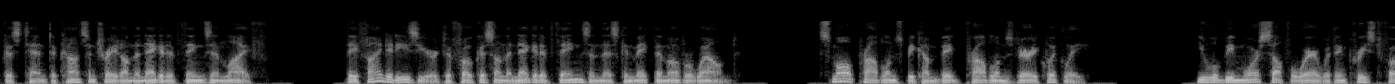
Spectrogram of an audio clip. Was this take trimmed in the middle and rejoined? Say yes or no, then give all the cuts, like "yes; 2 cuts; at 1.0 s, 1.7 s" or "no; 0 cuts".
no; 0 cuts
